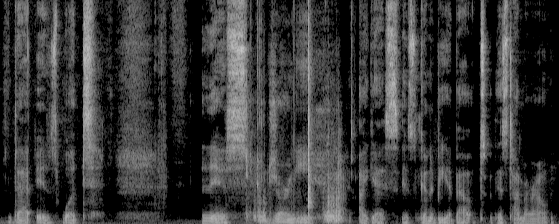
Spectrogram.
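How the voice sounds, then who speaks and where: A woman in her thirties talking to camera in a casual, reflective vlog, hesitant and searching, with many pauses and restarts. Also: extremely low pitch, vocal fry, mellow, breathy edge. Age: 30s. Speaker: vlogger.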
